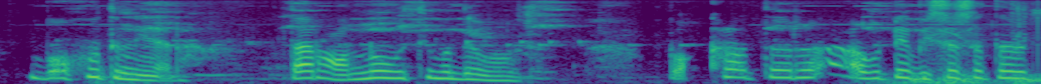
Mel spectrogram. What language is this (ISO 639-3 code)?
ori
